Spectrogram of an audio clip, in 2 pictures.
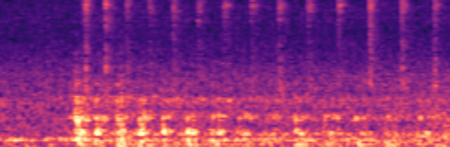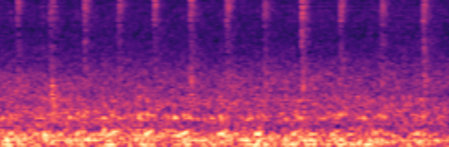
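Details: Burnac Vulcan model steam engine running under steam: light crisp beats at about three and a half per second, even and unbroken, running smoothly and healthily.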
